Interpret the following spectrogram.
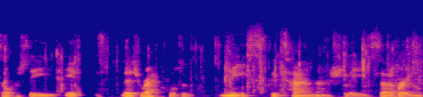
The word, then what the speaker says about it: Nice: It's pronounced Nice. Nice. Well, yes, obviously, yeah. But everyone calls them nice biscuits, right? Apparently, they were named after the city itself, although they are British biscuits.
